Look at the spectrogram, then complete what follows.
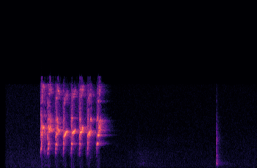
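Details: Rosy-faced lovebird, one of five caged by a window, giving a rapid burst of about eight harsh, high chirps in under a second, followed by a single faint lower click; otherwise quiet.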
